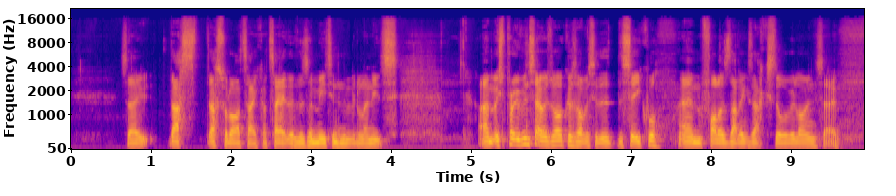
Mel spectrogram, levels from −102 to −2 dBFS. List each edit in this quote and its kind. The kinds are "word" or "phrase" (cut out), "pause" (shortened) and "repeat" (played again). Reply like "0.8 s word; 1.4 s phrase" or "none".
none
